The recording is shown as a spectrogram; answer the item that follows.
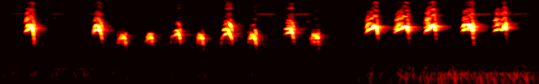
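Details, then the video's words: Lively Long-tailed shrike song mixing high harsh chirps with lower, shorter clipped notes, ending in a rapid cluster of scratchy calls. "BURUNG CENDET GACOR"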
